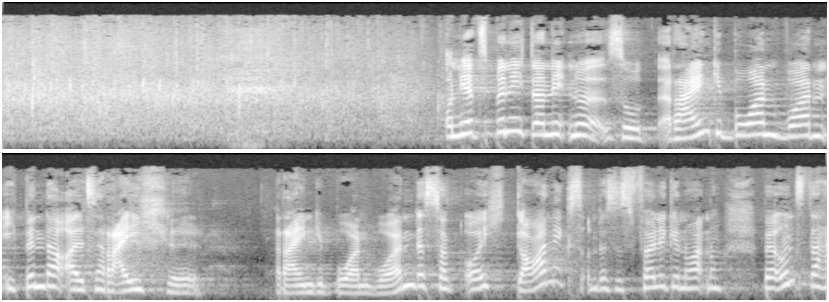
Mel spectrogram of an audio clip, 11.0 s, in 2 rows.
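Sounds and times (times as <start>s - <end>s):
audience applause: 0.0s - 3.0s
speech: 3.0s - 10.9s.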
